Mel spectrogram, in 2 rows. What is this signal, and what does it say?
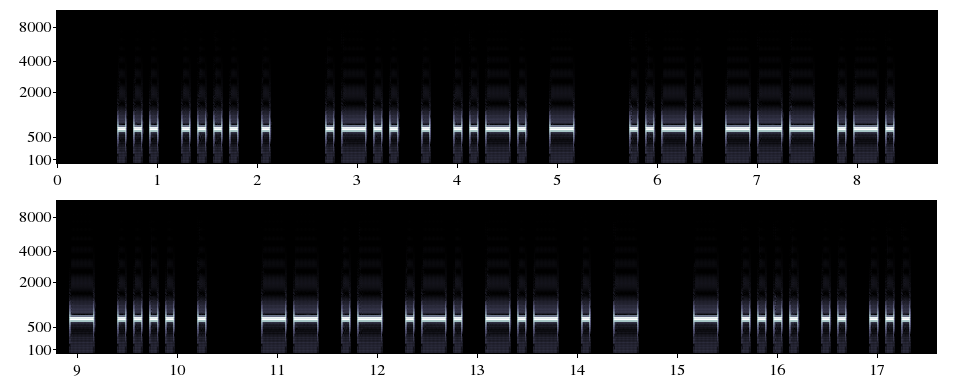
Morse code, heard as a keyed tone, about 16 wpm, 700 Hz. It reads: SHE LEFT FOR THE MARKET THIS
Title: Sentences from Top 1000 Words - Review Part 3 - 15wpm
